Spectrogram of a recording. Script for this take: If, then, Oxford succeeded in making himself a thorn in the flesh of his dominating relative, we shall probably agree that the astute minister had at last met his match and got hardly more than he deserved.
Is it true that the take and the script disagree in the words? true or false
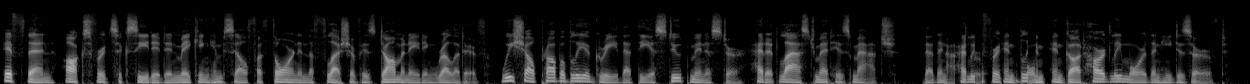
true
